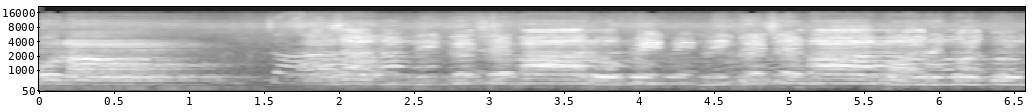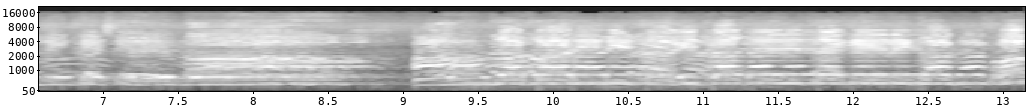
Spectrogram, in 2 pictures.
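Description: A group of children and teenage boys singing a Bengali language-movement song together as a choir. There are short pauses between phrases, about a second and a half in and again at about nine seconds.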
